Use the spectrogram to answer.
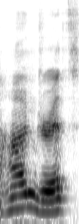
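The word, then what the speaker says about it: hundredths: So the hundredth's ths that's how you say it.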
